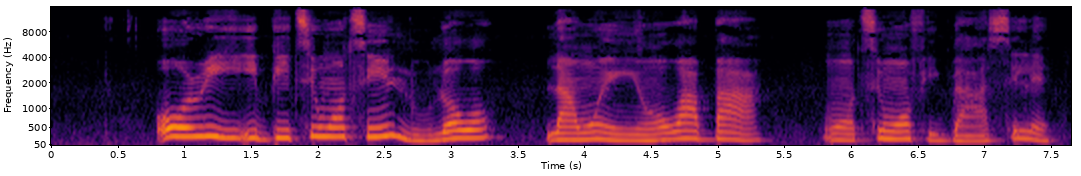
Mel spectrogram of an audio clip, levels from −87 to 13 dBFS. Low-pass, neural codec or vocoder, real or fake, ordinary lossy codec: 14.4 kHz; none; real; MP3, 64 kbps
